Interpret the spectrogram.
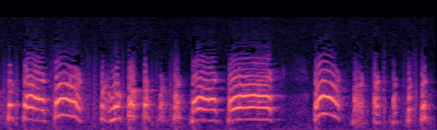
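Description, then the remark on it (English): A hen in a hen yard clucks rapidly and insistently at an increased tempo, calling to a rooster, short bursts mixed with a few longer, drawn-out calls, loud with no other sounds around. “You notice the increased tempo? And this is a chicken that is, let's put it this way, is almost in the heat of passion.”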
